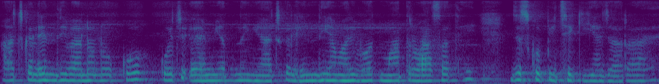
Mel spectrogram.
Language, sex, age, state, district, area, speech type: Hindi, female, 45-60, Madhya Pradesh, Jabalpur, urban, spontaneous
